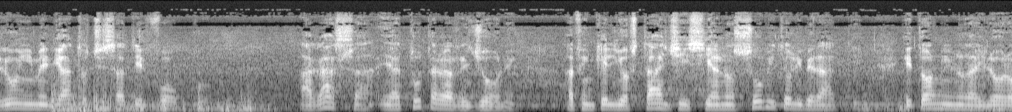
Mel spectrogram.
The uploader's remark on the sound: PETER'S SQUARE, RECITATION OF THE ANGELUS PRAYER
